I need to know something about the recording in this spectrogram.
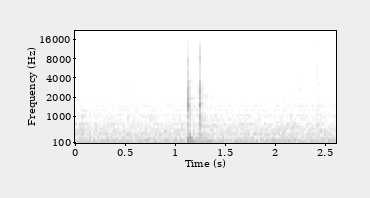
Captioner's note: keyboard clicks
